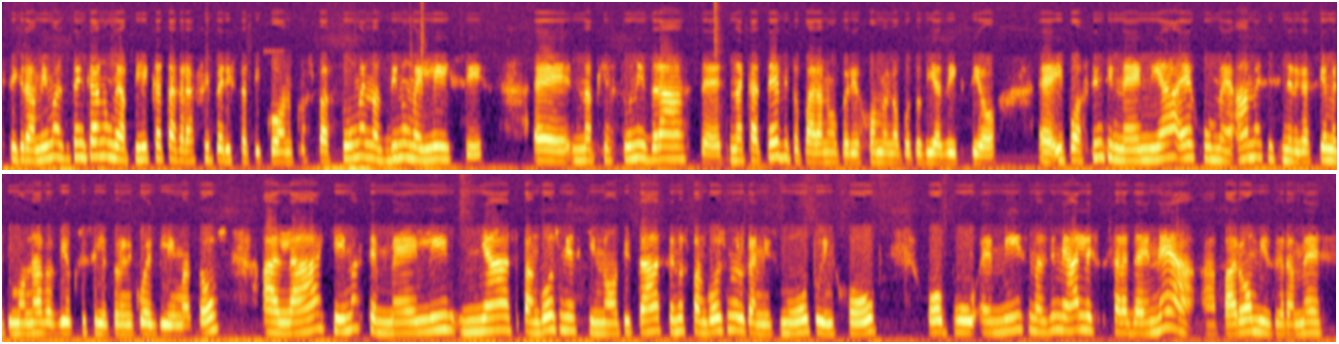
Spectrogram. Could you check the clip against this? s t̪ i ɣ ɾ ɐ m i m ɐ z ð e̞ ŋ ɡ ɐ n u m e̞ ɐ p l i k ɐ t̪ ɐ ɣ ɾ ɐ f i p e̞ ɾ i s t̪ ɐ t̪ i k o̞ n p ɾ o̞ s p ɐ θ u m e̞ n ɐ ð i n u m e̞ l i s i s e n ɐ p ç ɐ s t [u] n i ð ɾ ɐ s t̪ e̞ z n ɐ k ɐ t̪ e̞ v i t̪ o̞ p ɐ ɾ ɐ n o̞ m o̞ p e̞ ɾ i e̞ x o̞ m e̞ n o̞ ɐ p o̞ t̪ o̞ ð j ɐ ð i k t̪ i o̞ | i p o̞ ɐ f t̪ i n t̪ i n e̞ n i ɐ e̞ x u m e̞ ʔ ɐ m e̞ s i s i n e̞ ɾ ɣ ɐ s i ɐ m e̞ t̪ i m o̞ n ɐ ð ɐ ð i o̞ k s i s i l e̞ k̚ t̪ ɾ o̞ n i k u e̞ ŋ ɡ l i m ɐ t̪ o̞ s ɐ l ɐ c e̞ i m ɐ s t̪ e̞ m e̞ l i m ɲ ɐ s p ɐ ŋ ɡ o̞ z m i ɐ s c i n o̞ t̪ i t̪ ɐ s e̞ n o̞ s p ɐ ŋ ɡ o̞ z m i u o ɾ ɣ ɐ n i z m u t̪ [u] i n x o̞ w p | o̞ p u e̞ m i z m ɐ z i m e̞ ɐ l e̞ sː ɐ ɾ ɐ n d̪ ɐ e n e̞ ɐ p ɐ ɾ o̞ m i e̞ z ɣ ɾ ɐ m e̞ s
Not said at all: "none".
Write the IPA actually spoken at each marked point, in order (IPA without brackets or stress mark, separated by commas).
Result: u, u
